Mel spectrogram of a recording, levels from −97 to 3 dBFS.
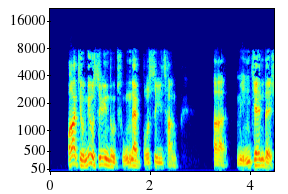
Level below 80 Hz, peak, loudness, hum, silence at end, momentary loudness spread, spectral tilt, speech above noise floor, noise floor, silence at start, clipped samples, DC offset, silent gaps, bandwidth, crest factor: -68 dBFS; -2 dBFS; -22 LUFS; none; 0 s; 12 LU; -5 dB/octave; 64 dB; -86 dBFS; 0.35 s; under 0.1%; under 0.1%; none; 8 kHz; 20 dB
